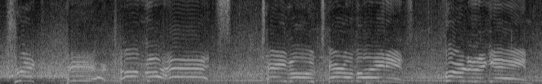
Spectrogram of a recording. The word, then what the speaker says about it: Teuvo: Teuvo Teravainen. – Teuvo.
